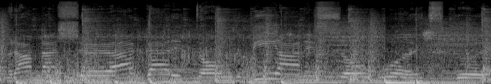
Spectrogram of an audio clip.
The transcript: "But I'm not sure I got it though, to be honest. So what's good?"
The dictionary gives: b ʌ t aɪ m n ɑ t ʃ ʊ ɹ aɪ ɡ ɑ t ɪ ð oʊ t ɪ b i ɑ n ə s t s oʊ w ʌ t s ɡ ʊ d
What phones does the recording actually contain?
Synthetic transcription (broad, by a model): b ʌ t aɪ m n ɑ t ʃ ʊ ɹ aɪ ɡ ɑ t ɪ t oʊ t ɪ b i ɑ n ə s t s oʊ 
